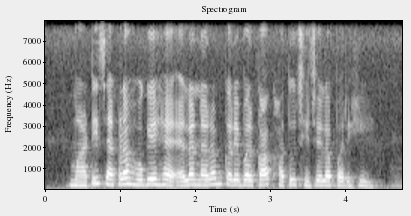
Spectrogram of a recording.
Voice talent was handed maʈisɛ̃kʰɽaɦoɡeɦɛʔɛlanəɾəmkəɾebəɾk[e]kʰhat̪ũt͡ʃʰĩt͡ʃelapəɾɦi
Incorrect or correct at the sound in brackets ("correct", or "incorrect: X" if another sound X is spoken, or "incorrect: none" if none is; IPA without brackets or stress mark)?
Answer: incorrect: a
